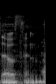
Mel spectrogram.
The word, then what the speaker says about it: Dothan: It's pronounced Dothan. – Oh, Dothan, okay.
